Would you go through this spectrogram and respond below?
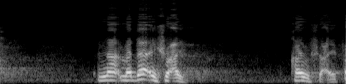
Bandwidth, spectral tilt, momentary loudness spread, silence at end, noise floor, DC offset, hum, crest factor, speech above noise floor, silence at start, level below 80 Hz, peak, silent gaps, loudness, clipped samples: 11 kHz; -7.5 dB/octave; 18 LU; 0 s; -51 dBFS; under 0.1%; none; 16 dB; 36 dB; 0 s; -60 dBFS; -2 dBFS; none; -17 LUFS; under 0.1%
